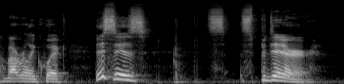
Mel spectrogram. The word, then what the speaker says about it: SP//DR: This is Spider. It's hard to pronounce because it's Can you spelled spell that?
